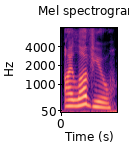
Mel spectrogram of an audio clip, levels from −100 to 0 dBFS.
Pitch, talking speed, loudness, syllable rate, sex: 215 Hz, 205 wpm, -16 LUFS, 4.2 syllables/s, female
